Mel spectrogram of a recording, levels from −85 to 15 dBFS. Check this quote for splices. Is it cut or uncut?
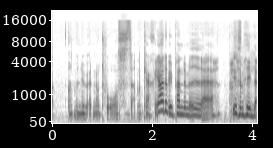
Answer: cut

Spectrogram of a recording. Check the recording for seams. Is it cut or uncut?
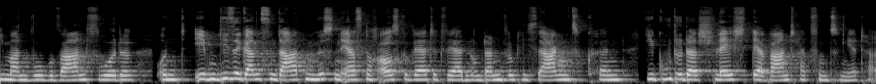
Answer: cut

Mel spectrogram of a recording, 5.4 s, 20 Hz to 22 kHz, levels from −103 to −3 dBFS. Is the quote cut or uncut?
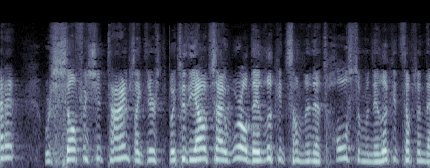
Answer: cut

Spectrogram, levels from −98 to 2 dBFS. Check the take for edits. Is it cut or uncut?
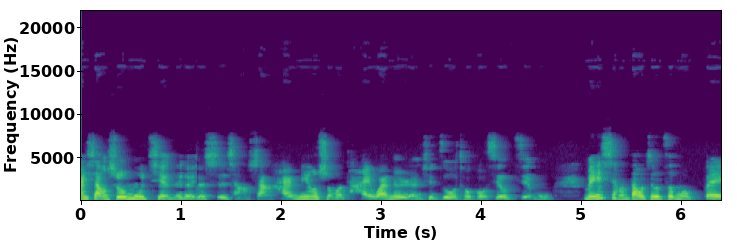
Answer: cut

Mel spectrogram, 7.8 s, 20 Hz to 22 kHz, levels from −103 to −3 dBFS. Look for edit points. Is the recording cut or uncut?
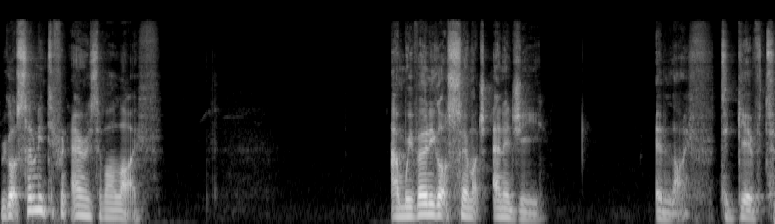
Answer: uncut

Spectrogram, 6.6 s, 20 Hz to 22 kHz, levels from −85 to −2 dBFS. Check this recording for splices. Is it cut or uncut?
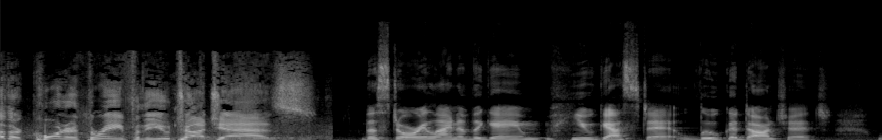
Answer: uncut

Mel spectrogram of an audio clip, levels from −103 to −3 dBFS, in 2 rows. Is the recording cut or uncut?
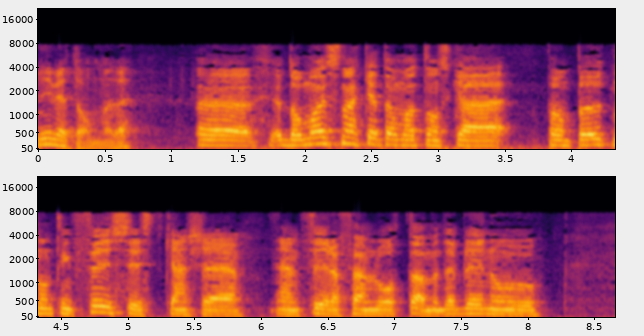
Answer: uncut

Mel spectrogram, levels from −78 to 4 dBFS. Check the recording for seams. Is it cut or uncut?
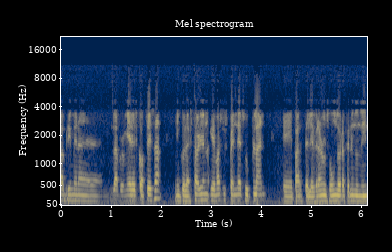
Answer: cut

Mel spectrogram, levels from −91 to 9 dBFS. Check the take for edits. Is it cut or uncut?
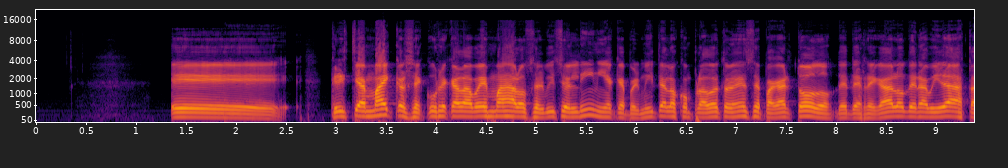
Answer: uncut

